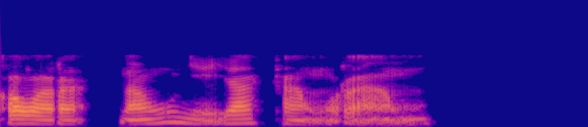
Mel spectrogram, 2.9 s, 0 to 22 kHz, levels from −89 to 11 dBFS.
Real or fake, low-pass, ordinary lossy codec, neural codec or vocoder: fake; 3.6 kHz; none; vocoder, 22.05 kHz, 80 mel bands, WaveNeXt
